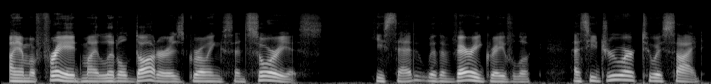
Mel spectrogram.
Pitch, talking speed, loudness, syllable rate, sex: 150 Hz, 195 wpm, -21 LUFS, 5.1 syllables/s, female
